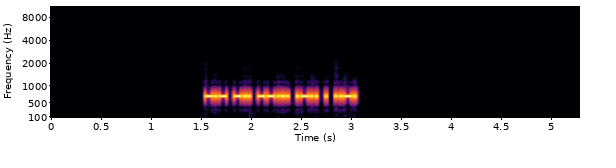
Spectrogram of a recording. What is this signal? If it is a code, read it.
Morse code, heard as a keyed tone, about 52 wpm, 700 Hz. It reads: KD7LEF
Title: USA Call Signs - 6 Characters - Repeated 2x - 50wpm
